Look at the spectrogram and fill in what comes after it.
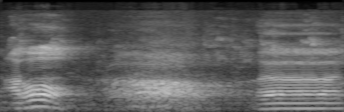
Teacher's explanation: Huruf R kita banyak getarannya. Ro-nya orang Arab itu tidak banyak getarannya. Ujung lidah kita itu di langit-langit kita.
